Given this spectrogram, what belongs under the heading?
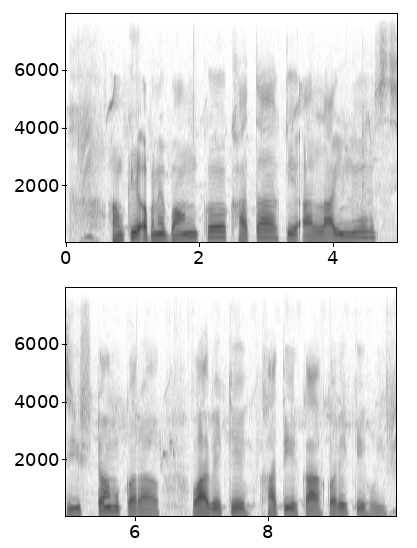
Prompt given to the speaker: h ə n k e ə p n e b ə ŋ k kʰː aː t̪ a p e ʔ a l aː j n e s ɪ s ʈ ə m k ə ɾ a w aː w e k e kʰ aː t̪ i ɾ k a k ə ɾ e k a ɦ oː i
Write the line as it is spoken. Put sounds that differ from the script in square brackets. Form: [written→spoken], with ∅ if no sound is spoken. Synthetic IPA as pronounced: h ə [n→m] k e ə p n e b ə ŋ k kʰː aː t̪ a [p→k] e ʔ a l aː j n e s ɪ s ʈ ə m k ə ɾ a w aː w e k e kʰ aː t̪ i ɾ k a k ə ɾ e k [a→e] ɦ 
